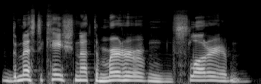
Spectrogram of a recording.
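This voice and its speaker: A man co-hosting a casual podcast, chiming in with deadpan jokes and banter. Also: sits high, brisk, clean tone, no echo, studio quality. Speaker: podcast co-host. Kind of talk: casual chat.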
